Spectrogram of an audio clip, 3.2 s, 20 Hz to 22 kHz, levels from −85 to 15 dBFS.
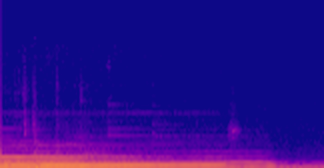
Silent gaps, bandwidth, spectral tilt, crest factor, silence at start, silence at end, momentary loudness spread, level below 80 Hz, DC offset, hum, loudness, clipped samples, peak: none; 6.2 kHz; -10 dB/octave; 16 dB; 0 s; 0 s; 19 LU; -52 dBFS; under 0.1%; none; -21 LUFS; under 0.1%; -6 dBFS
